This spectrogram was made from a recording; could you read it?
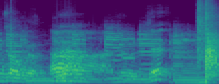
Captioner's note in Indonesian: clap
